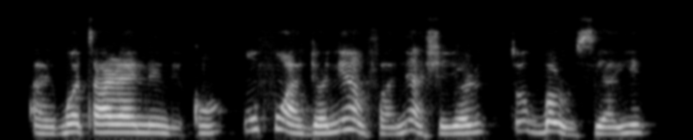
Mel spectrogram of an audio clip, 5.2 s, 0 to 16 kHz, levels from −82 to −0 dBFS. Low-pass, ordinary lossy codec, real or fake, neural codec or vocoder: 7.2 kHz; Opus, 16 kbps; real; none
